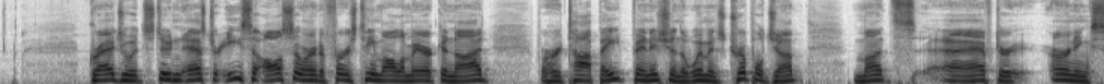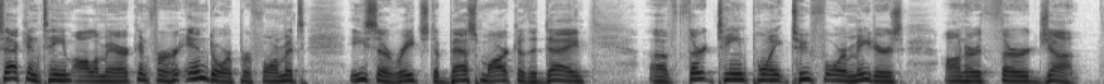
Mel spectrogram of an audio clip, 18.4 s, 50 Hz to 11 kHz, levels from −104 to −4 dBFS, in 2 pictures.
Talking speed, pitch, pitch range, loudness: 155 wpm, 155 Hz, 145-175 Hz, -20 LUFS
